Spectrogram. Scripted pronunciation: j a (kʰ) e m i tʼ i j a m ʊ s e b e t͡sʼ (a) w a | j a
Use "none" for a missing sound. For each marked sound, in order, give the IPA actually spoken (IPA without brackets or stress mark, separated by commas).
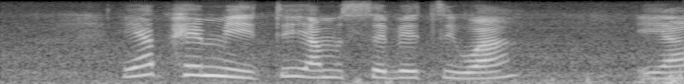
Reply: pʰ, i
